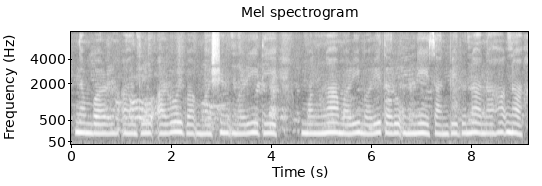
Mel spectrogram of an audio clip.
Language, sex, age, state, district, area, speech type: Manipuri, female, 30-45, Manipur, Kangpokpi, urban, read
